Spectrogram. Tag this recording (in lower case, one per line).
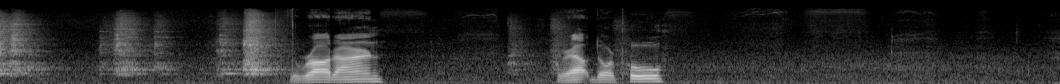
speech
